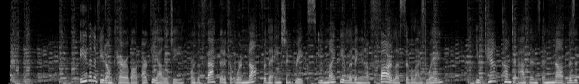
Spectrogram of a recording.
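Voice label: e-learning, American English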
